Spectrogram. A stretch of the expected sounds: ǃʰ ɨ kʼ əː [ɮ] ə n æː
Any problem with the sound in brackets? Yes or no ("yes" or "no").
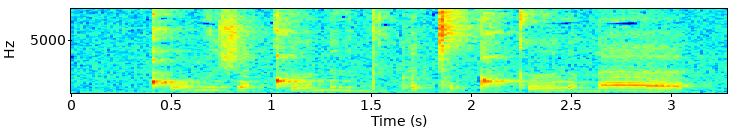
yes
